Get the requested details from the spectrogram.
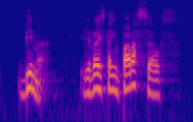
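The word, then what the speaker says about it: Böhme: ele vai estar em, vou pronunciar o nome, B-O com trema H-M-E, Bima.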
